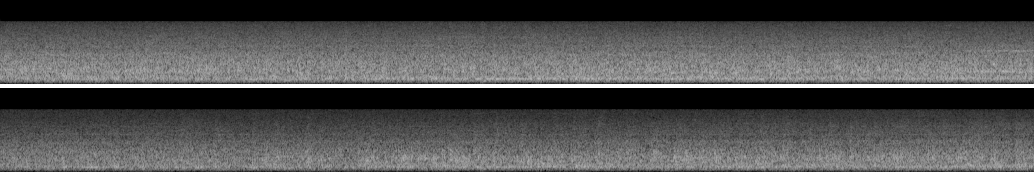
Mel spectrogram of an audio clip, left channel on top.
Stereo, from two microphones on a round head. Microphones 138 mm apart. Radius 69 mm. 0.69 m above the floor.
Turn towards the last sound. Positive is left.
No sound to turn to.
